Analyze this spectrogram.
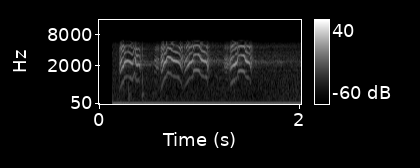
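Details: Yellow-eared Parrot perched near a roost in the Colombian Andes in late afternoon, Nov/Dec 2009, giving three harsh, nasal squawks in quick succession, each rising then falling, with a steady background hiss.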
